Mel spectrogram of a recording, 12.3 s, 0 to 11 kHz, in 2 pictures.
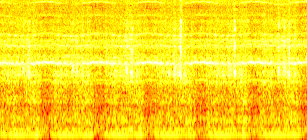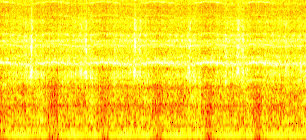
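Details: CNC1310 desktop router machining steel after encoders were added to its stepper motors to stop step-out, allowing higher cutting settings (Fusion360 CAM). Steady spindle hum with even cutting pulses about once a second and no stalls or skipped-step thumps: normal cutting.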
